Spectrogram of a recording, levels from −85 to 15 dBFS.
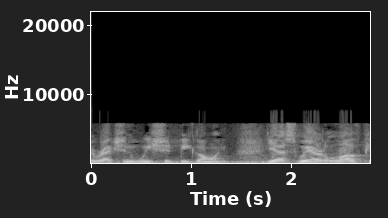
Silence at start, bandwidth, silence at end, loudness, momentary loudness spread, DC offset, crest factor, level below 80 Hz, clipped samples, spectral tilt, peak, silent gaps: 0 s; 8 kHz; 0 s; -12 LUFS; 8 LU; under 0.1%; 12 dB; -42 dBFS; 0.4%; -6 dB/octave; 0 dBFS; none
